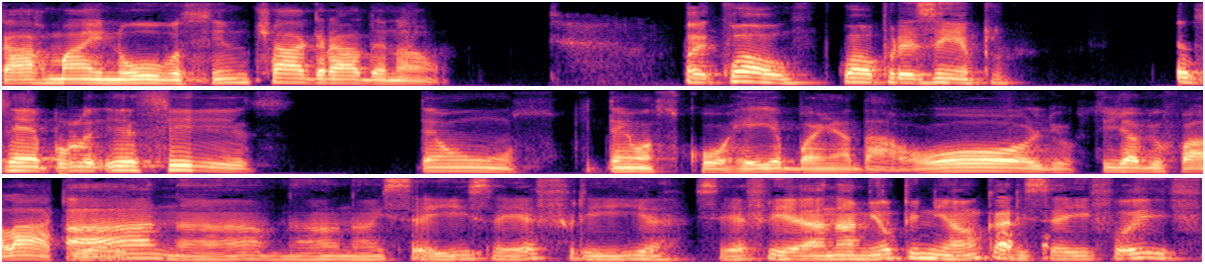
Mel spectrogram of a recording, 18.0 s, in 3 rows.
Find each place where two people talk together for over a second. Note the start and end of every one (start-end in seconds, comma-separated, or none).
none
